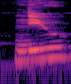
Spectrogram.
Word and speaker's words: knew: Lembrando que, né, uma coisa aqui da fonética, sempre K e N, sempre quando você vê K e N no inglês, o K não é pronunciado, tá? Então, know, knew, que é o passado de know, knee, que significa joelho, knock, que é bater, né? São palavras que se pronunciam sem o som do K, tá?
